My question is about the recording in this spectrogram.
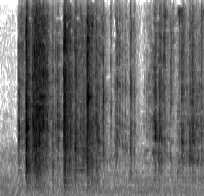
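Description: Metal costume jewelry clinking and jingling as it is picked up and handled. A quick run of light metallic clicks begins a moment in and thins out toward the end.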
